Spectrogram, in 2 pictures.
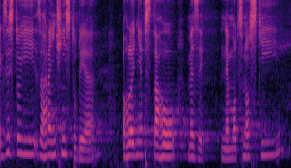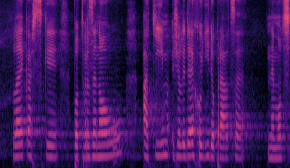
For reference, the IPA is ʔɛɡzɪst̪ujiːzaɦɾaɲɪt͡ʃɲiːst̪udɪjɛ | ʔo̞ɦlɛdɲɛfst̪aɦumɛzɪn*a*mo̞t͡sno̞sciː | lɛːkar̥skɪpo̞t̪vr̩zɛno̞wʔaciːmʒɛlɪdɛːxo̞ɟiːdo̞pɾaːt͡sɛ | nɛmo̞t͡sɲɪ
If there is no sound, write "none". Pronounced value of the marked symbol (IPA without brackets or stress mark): ɛ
